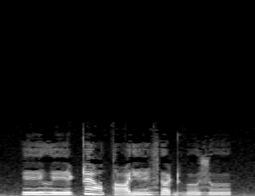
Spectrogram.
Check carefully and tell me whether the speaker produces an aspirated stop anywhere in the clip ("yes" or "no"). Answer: no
